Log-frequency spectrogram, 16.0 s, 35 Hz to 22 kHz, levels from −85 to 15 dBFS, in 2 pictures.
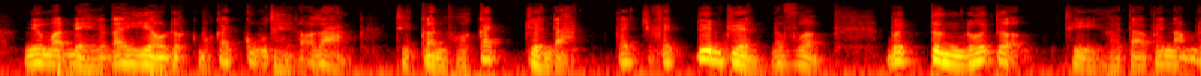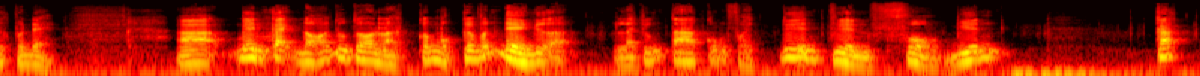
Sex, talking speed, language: male, 230 wpm, Vietnamese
